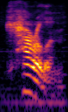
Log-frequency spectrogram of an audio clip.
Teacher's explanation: saying it i'm saying caroline so it sounds like ca orlean the r seems to be hidden underneath an invisible h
